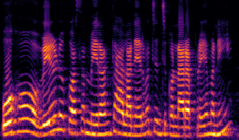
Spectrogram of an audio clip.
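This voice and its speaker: A woman's voice: on the high side, moderate pace, natural voice. A woman voicing a tearful, defiant young wife. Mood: angry. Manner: emotional, bursts out angrily.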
